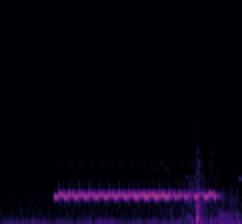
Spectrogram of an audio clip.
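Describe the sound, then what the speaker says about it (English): A mobile phone rings in a quiet room with a steady, bright electronic tone. It sustains for about a second and a half over low background hum, with a faint click near its end. "just my phone's ringing"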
